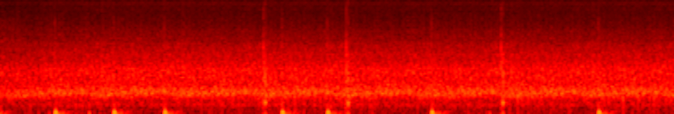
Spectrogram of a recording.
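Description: A basketball bounces with dull thumps on a court.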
